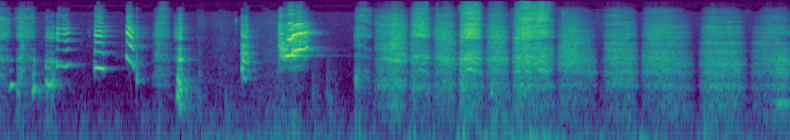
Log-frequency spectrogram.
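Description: Squeaky hiccup gasps and catching breaths, followed by strained, noisy breathing in a small room.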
